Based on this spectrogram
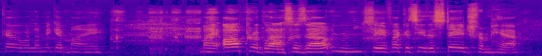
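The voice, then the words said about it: Put-on British accent. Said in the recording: “Don't know why I had a British accent, but I did.”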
